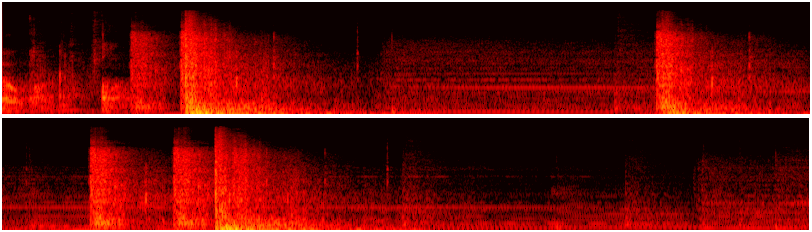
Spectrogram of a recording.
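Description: Gunshots in a gunfight: one about a second in, then three more in quick succession between about three and five seconds in, each trailing off with a ringing tail. A steady music tone sounds beneath them.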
